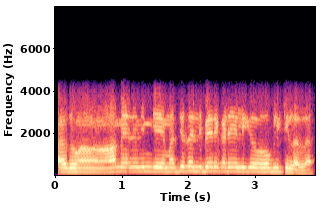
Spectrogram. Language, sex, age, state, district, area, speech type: Kannada, male, 45-60, Karnataka, Udupi, rural, conversation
